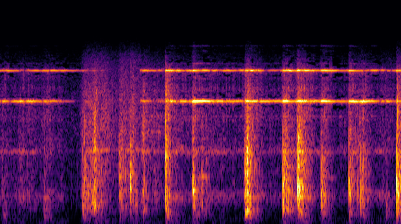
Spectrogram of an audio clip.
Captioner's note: ringing continues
